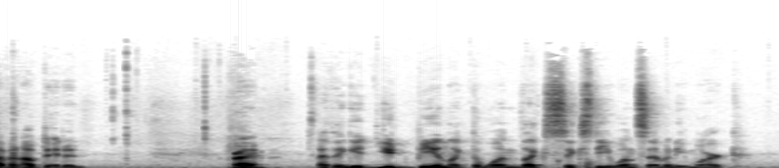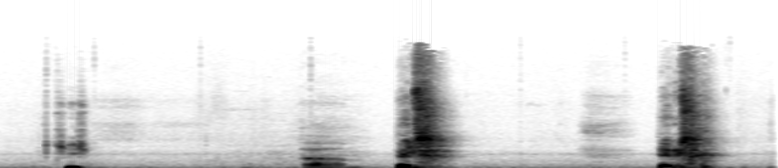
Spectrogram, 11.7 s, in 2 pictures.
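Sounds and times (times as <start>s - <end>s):
speech: 0.0s - 0.8s, 1.8s - 5.7s, 6.3s - 6.6s, 8.2s - 9.3s, 10.8s - 11.3s
loud sneezes: 8.9s - 9.4s, 10.8s - 11.4s.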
